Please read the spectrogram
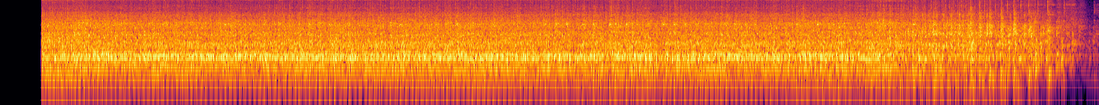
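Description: Small single-cylinder lawn mower engine running steadily on gasoline vapor drawn through a hose from a canister, then dying away near the end as it stops.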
